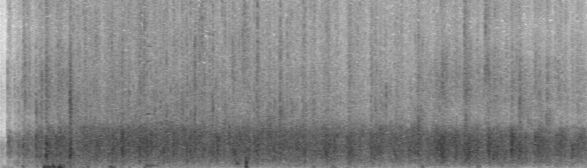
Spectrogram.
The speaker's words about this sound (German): Bitte noch einmal einen herzlichen Applaus für Aurelia und das gesamte Team des FAQ.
